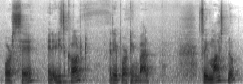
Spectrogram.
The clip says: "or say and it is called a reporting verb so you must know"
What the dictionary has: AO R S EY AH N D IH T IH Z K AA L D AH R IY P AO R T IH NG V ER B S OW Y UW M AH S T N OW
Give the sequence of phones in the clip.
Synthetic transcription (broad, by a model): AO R S EY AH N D IH T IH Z K AA L D R IY P AO R T IH NG B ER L S OW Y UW M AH S T N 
